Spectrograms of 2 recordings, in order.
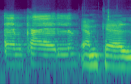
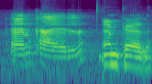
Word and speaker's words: Hemcael: We are going to talk about the best brand of 2023, Hemcael. Hoe zeg je het nou? Give you the correct pronunciation of the brand, which is Hemcael. I repeat it. Hemcael.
